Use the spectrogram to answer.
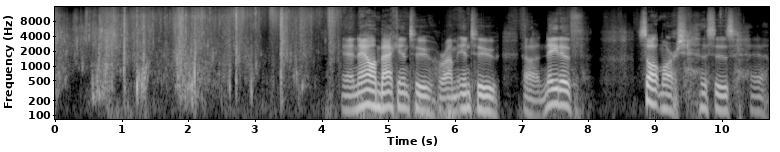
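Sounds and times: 
footsteps sloshing through a little pond in a salt marsh: 0.0 - 4.4
speech: 4.3 - 8.0, 8.8 - 10.7.

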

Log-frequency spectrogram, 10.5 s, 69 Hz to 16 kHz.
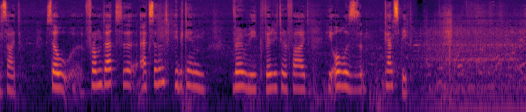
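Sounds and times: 
speech: 0.0 - 9.1
faint voices murmuring: 7.2 - 10.5
two small buses pulling out into the street between a school and an olive grove: 7.7 - 10.5.

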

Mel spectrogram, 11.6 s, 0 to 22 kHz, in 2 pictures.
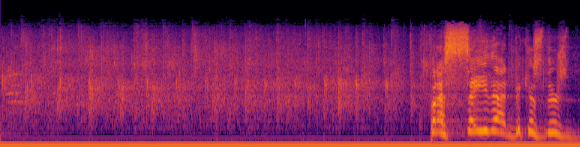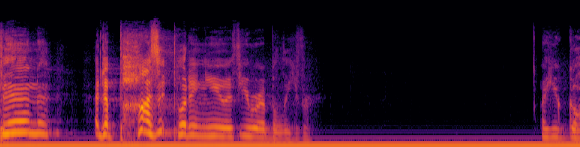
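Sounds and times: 
large crowd applauding: 0.0 - 5.4
speech: 4.3 - 9.0, 11.2 - 11.5.

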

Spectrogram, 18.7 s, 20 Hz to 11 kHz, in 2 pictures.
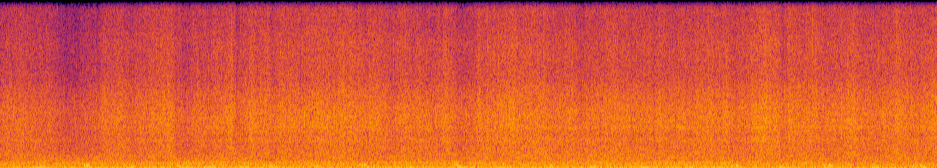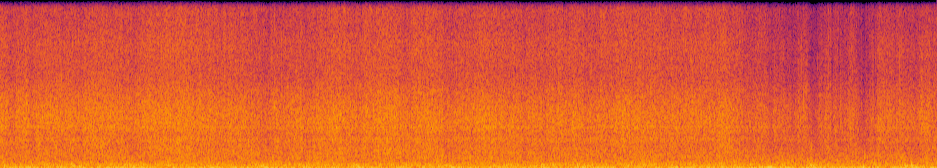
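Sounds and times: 
low rumbling wind: 0.0 - 18.7
steady dense rain with some hail: 0.0 - 18.7.

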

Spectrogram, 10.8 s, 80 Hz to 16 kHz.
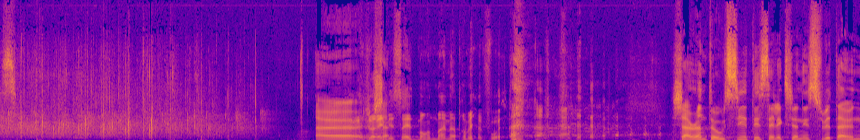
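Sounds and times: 
room full of people clapping: 0.0 - 3.6
speech: 4.0 - 7.4, 8.4 - 10.7
laughter: 6.3 - 8.4.

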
